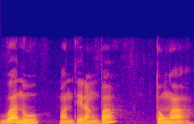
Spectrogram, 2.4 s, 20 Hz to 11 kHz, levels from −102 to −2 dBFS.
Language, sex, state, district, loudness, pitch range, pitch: Garo, male, Meghalaya, South Garo Hills, -19 LUFS, 110-155 Hz, 115 Hz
